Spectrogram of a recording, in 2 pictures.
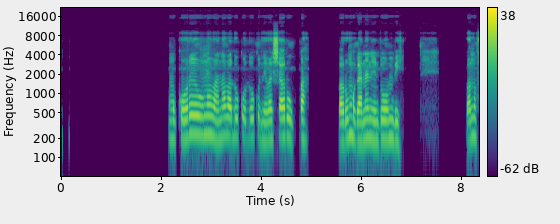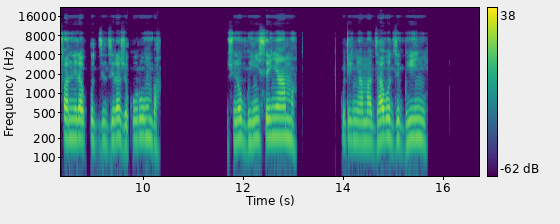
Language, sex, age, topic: Ndau, female, 25-35, health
